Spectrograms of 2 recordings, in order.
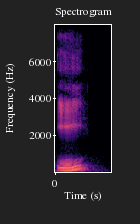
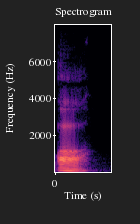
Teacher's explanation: is doing to produce these two syllables you might notice that when you say the syllable e the back of your tongue raises a little bit and then when you say a the back of your tongue relaxes down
